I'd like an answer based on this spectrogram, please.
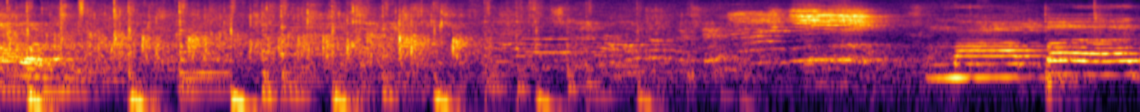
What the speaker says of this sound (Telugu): సో ఒకసారి గట్టిగా క్లాప్స్ కొడితే ఆర్న మన కోసం సాంగ్ పాడుతుంది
